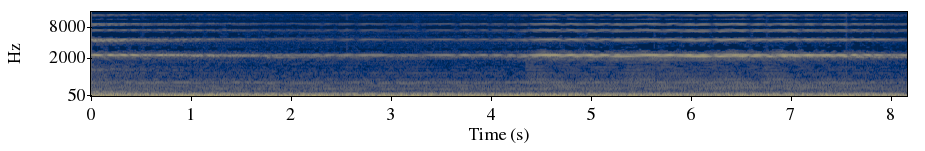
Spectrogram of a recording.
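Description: Background music: a dark ambient drone with a deep low rumble under a steady high-pitched tone.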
